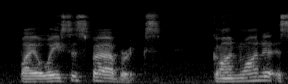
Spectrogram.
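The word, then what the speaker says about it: Gondwana: to ask what's it called it is called gone wanna by Oasis Fabrics gone Wanda is spelled g-o-n-d-w-a-n-a there are others in this line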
